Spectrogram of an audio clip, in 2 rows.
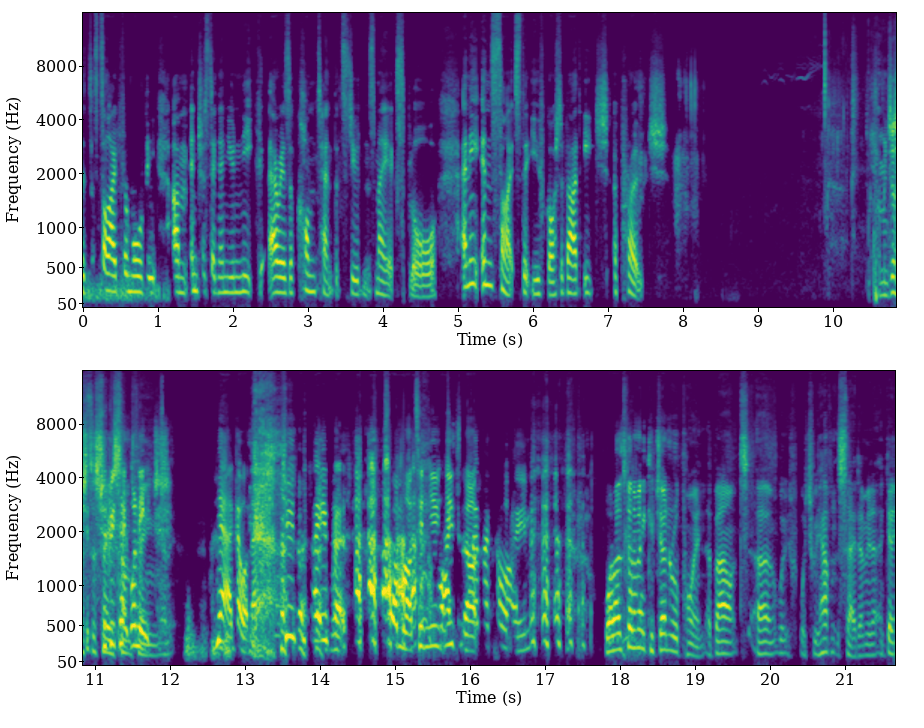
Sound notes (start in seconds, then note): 12.9 laughter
